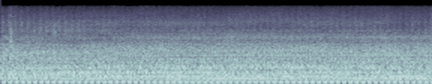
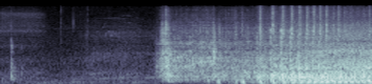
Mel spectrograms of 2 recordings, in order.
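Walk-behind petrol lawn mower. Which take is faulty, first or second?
first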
